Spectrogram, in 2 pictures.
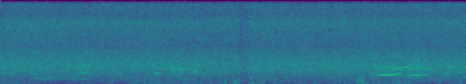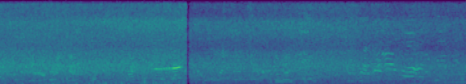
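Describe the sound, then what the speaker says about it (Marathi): Water flows steadily along a stream at Tapovan in Panchavati, Nashik, a continuous close rushing wash with faint voices underneath. "इथे जातंय पाणी. इकडे पण जातंय आणि तिकडे पण जातंय."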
